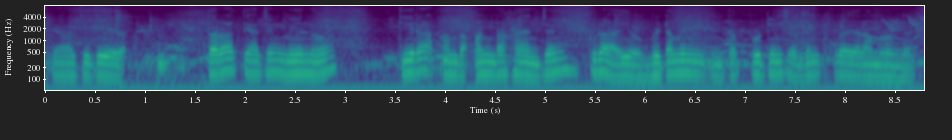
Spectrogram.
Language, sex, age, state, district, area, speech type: Nepali, male, 18-30, West Bengal, Alipurduar, urban, spontaneous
